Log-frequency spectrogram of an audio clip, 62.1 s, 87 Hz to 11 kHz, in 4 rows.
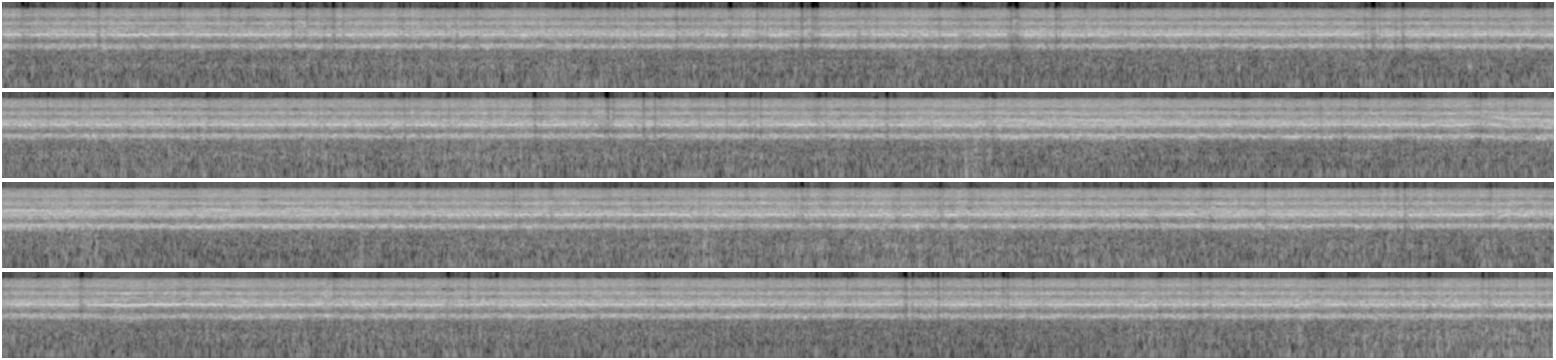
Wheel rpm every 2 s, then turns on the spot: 230, 230, 230, 230, 240, 230, 230, 230, 240, 230, 230, 230, 230, 230, 230, 220, 230, 230, 230, 230, 230, 230, 230, 230, 230, 240, 230, 230, 230, 230, 240.
none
